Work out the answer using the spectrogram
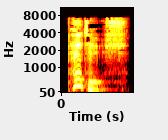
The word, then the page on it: pettish: British English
